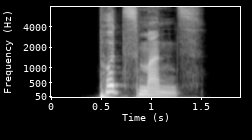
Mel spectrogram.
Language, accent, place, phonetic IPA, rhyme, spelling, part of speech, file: German, Germany, Berlin, [ˈpʊt͡sˌmans], -ʊt͡smans, Putzmanns, noun, De-Putzmanns.ogg
- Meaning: genitive of Putzmann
